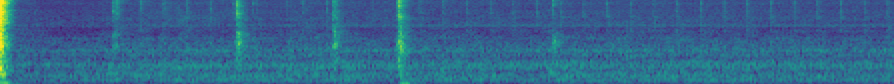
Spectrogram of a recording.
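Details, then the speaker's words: Famicom Disk System drive loading the B side of a floppy disk: faint, sharp ticks at irregular half-second to one-second gaps over a quiet hiss, a new ticking noise not heard before; the cause is unclear, and the game still loads. "yeah there's like a noise there's like a little ticking noise coming from the disk drive that wasn't there before"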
